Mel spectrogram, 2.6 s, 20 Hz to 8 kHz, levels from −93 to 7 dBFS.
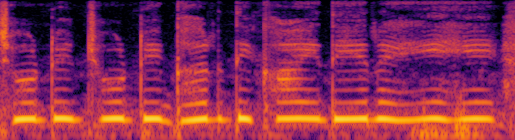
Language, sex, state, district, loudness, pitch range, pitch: Hindi, female, Himachal Pradesh, Shimla, -11 LUFS, 350-360 Hz, 355 Hz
